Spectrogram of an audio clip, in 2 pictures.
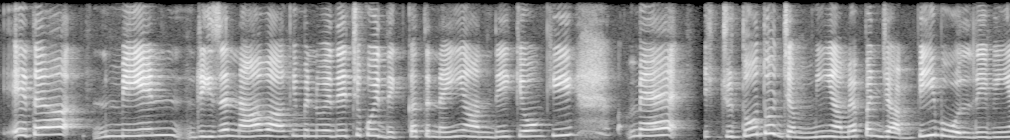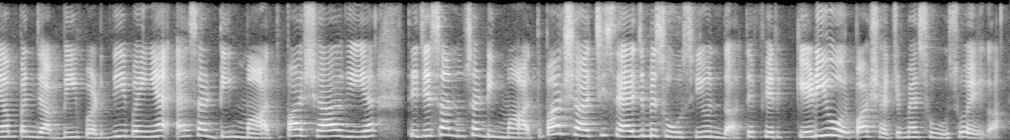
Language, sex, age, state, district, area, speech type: Punjabi, female, 18-30, Punjab, Tarn Taran, urban, spontaneous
